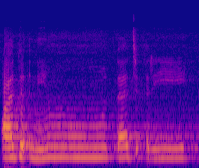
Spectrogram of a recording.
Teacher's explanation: अदन नहीं कहना बल्कि अद और ना भी करना है यानी नून की आवाज हमारी नाक में घूमेगी और यहां पर याद रहे दाल और जीम दोनों साकिन है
